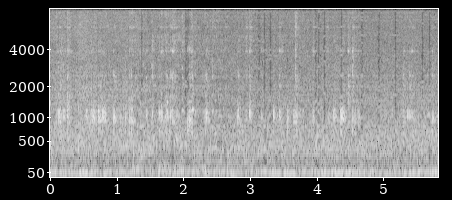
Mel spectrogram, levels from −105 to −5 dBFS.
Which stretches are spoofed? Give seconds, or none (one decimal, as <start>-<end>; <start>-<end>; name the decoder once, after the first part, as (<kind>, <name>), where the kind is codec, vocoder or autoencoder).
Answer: 1.2-2.7 (vocoder, HiFi-GAN)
